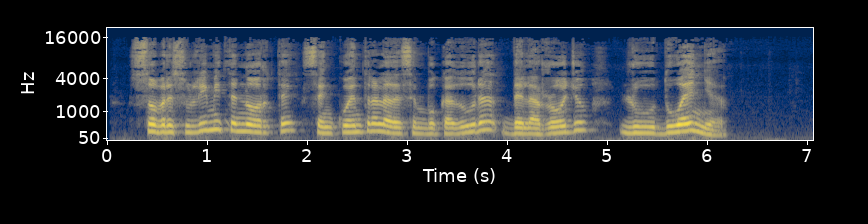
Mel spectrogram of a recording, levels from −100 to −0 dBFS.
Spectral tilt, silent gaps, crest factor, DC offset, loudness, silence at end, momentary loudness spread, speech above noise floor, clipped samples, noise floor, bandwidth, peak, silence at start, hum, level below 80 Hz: -4 dB/octave; none; 18 dB; under 0.1%; -18 LUFS; 0.9 s; 9 LU; 43 dB; under 0.1%; -60 dBFS; 16.5 kHz; 0 dBFS; 0.25 s; none; -56 dBFS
